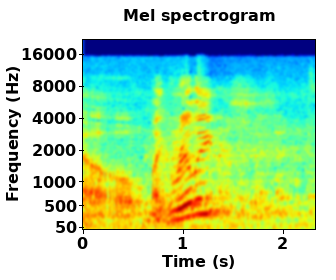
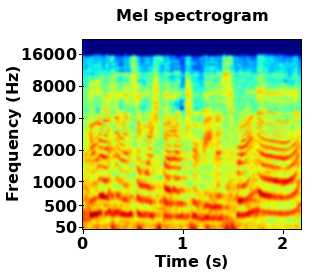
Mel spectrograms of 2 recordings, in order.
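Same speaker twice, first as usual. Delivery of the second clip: stage sign-off; 7 semitones higher, faster than usual. Real, not acted. Comic signing off to crowd.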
